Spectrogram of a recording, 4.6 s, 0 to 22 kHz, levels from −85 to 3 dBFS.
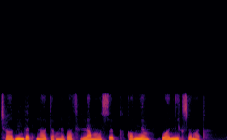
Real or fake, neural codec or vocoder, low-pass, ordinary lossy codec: fake; codec, 16 kHz, 0.5 kbps, FunCodec, trained on Chinese and English, 25 frames a second; 7.2 kHz; none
